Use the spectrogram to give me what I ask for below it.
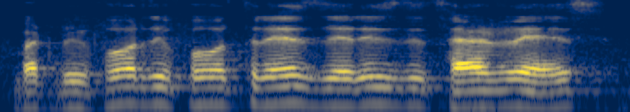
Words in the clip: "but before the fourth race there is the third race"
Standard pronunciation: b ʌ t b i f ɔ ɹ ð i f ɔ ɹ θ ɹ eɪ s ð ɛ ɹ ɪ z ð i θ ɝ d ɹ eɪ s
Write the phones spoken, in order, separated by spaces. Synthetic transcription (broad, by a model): b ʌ t b i f ɔ ɹ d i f ɔ ɹ t ɹ eɪ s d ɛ ɹ ɪ z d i t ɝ d ɹ eɪ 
